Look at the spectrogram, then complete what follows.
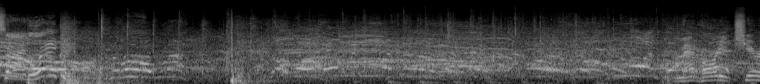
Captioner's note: crowd cheering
